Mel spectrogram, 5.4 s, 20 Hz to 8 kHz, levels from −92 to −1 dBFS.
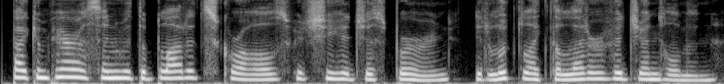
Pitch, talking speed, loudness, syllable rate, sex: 205 Hz, 210 wpm, -16 LUFS, 5.5 syllables/s, female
